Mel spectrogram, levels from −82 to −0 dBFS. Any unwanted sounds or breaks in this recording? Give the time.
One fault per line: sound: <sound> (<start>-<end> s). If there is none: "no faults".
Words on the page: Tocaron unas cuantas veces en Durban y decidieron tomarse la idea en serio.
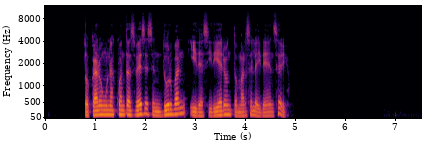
no faults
